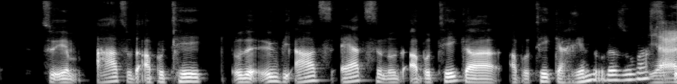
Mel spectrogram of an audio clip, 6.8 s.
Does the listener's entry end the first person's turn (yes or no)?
yes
